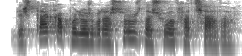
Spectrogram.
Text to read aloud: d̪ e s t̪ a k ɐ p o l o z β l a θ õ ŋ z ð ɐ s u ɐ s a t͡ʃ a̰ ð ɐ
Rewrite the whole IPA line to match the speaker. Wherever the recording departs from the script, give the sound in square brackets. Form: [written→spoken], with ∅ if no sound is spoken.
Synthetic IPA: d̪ e s t̪ a k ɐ p o l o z β [l→ɾ] a [θ→s] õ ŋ z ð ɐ s u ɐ [s→f] a t͡ʃ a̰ ð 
